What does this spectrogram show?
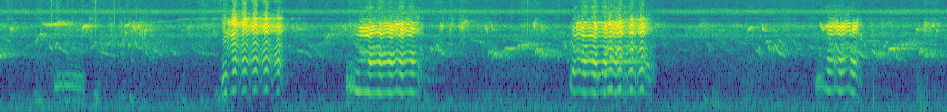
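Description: Young goats give four high, quavering bleats, each lasting about half a second.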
